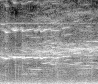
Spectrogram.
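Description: A train stands at a platform, a steady loud rumble with a thin high metallic whine from the wheels and no voices.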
